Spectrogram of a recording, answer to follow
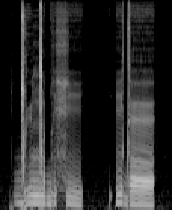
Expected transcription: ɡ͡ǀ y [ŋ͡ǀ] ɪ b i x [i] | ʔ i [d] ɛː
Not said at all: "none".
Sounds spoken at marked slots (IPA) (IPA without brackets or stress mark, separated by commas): ŋ͡ǀ, i, d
